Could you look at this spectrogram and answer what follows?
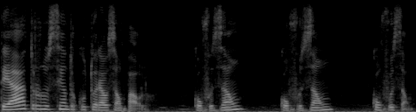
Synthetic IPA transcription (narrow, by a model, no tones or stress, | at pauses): t̪eat̪ɾʊnʊsẽnt̪ɾʊkult̪uɾawsɐ̃w̃pa̰wlʊkõfuzɐ̃w̃kõfuzɐ̃w̃kõfuzɐ̰̃w̃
